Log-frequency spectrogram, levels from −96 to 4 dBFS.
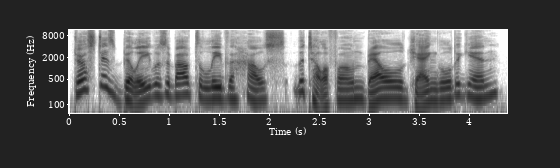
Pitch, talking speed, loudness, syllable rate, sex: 155 Hz, 190 wpm, -17 LUFS, 5.5 syllables/s, male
